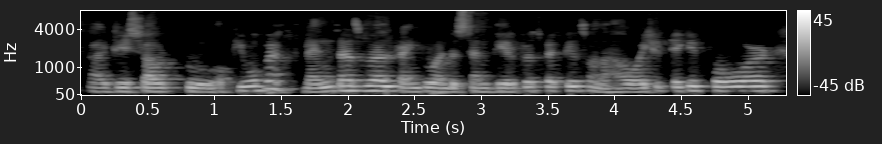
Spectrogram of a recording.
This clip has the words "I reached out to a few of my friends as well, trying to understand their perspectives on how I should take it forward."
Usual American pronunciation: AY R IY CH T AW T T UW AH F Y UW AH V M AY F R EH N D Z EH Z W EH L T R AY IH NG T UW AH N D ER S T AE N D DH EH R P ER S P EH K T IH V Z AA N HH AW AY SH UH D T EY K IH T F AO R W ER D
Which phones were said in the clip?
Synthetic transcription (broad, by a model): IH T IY S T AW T T UW AH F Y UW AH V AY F R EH N D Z EH Z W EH L T R AY IH NG T UW AH N D ER S T AE N D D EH R P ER S P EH K T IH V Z AA N HH AW AY SH UH D T EY K IH T F AO R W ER D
